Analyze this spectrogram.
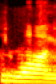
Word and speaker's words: Wang: It's how it's how she Wang, is it not his name? Yeah, how Wong is what we're getting told.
